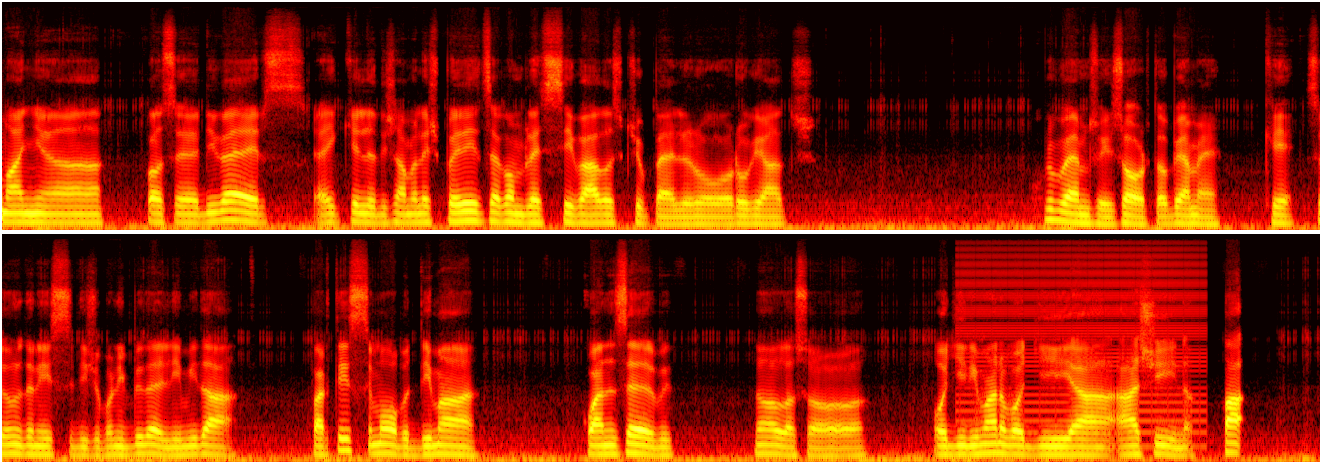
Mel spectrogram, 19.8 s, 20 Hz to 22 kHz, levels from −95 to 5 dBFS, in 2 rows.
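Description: At 17.04 s, right after "non lo so vogl", a GSM phone buzz sets in and holds until 18.92 s. A nearby 2G handset in a call was pulsing its transmitter about 217 times a second, and the audio circuitry rectified those radio bursts into sound. The result is a hard, raspy buzz at about 18 dB below the speech. It stays steady, and its rasp sets it apart from smoother 50 or 60 Hz mains hum.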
